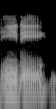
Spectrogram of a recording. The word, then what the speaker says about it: ed: lesson in the beginning there was ed pronounced edie stands for editor as you might be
